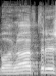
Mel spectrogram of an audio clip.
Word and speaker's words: বরাত: বানায়া নিছে একটু ডিস্টেন্স উচ্চারণের ডিস্টেন্স আর কি নাইলে লিখতে একরকমই লেখে লেখতে একরকমই আরবিতে উর্দুতে আরবিতে একরকমই লেখে কিন্তু উচ্চারণে ডিফারেন্স একটা হলো বরাত আরেকটা হল বারাত একটা হলো মুক্তি একটা হল চলন মানে আকারের পার্থক্য আর কি আকারের পার্থক্য কল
